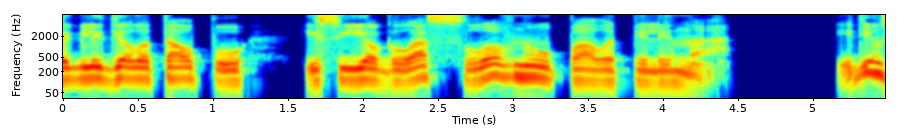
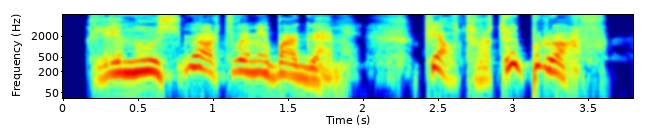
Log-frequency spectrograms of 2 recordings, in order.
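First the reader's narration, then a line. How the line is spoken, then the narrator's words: Breathless exhale. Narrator (Russian): выдохнул Острый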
